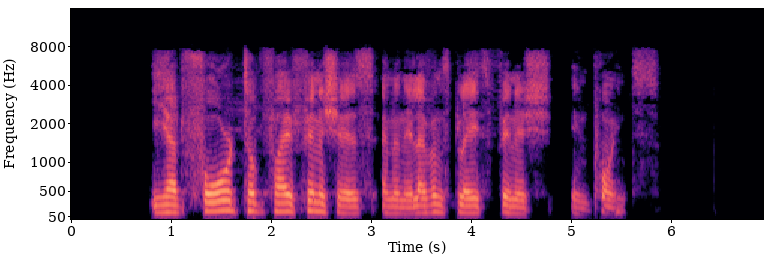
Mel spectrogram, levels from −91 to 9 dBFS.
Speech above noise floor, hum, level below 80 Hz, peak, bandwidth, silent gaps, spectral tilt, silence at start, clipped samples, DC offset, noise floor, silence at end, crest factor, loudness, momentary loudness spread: over 73 dB; none; -60 dBFS; -2 dBFS; 8.2 kHz; 4.81-4.99 s; -4.5 dB/octave; 0.8 s; under 0.1%; under 0.1%; under -90 dBFS; 1.1 s; 18 dB; -17 LUFS; 18 LU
